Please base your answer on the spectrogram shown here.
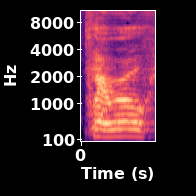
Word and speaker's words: Poirot: Poirot.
